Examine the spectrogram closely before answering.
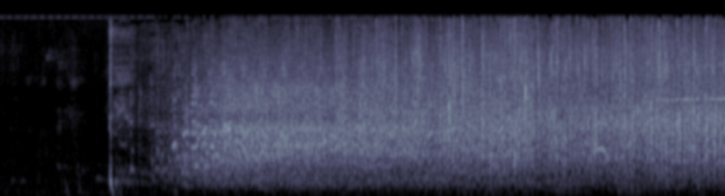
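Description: Theatre audience applauding. After about a second of near silence the clapping breaks out, swells within the next second and carries on as dense, steady applause.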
